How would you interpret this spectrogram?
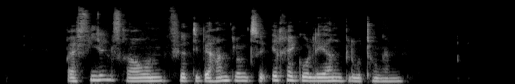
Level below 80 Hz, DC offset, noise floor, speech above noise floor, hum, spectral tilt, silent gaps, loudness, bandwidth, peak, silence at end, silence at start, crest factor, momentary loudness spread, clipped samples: -60 dBFS; under 0.1%; -78 dBFS; 56 dB; none; -5 dB/octave; none; -22 LUFS; 15.5 kHz; -4 dBFS; 1.15 s; 0.65 s; 20 dB; 7 LU; under 0.1%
